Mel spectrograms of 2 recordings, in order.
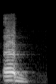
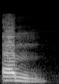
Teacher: لو جيت قلت او يبقى انا ايه بفتح الشفتين اهو او، لكن الميم اقول ام، الباء اقول اب، لكن الباء امكن من الميم. صح الاثنين بينطبق فيهم الشفتين لكن الباء امكن من الميم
